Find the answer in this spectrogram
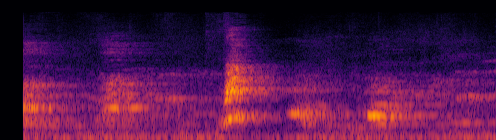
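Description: Dogs barking in a shelter kennel, about five short barks, the loudest just after a second in.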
